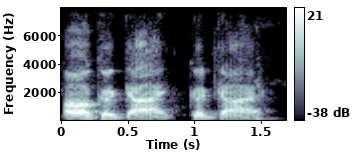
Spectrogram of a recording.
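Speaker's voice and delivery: dry, ironic, insincere sarcastic tone. Discussing who financed the projects after naming j.p. morgan, sarcastic. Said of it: "I'm being very sarcastic".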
